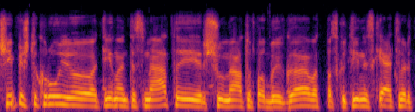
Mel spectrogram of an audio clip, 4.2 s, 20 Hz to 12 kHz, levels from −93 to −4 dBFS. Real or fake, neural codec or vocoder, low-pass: real; none; 10.8 kHz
